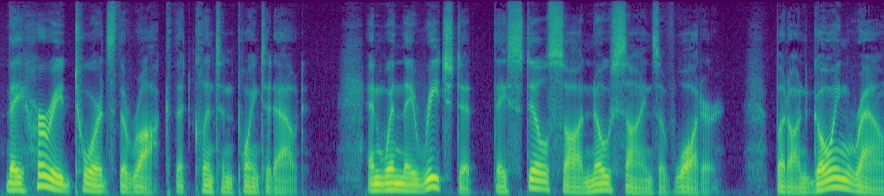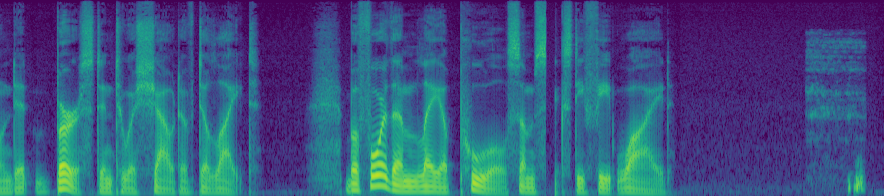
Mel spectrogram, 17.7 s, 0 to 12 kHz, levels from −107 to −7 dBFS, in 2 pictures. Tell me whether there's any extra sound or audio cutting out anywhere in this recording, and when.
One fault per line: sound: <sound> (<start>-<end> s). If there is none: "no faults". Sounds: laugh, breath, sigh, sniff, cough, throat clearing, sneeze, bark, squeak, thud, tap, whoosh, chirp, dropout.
sound: dropout (14.3-14.4 s)
sound: sigh (16.9-17.5 s)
